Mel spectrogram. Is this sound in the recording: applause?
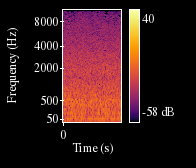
no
